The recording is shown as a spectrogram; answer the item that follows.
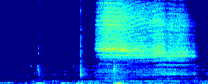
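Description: A person exhaling hard near the microphone: one hissing breath of about two seconds, starting about halfway in and cutting off near the end, just after a faint click.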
